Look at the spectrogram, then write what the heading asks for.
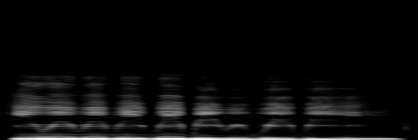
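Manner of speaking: high piping Kiwi squeal; mock Kiwi accent. Shown as a demonstration. Contrasting Kiwi with Australian, squeaky Kiwi accent. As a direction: run off squeaky New Zealand vowels. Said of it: "that's how you talk Kiwi".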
